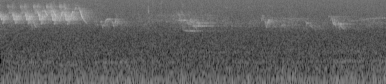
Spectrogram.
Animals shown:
Red-eyed Vireo (Vireo olivaceus), Eastern Wood-Pewee (Contopus virens), Ovenbird (Seiurus aurocapilla), Wood Thrush (Hylocichla mustelina)

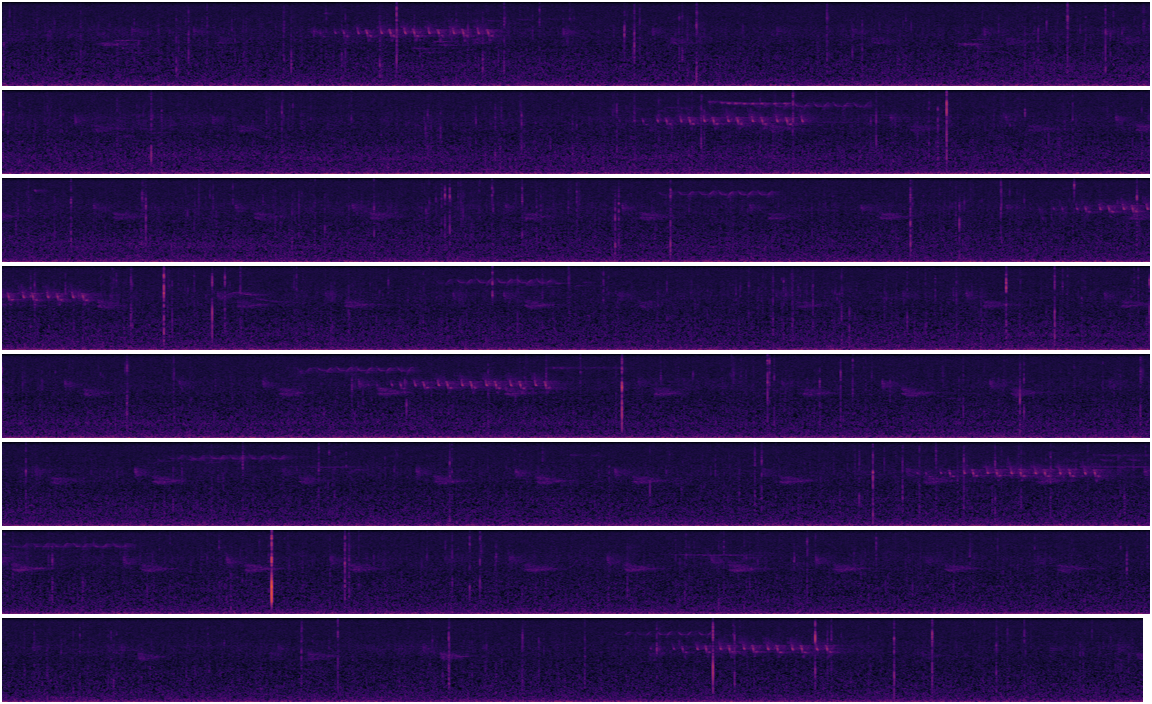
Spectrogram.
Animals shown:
Blackburnian Warbler (Setophaga fusca), Scarlet Tanager (Piranga olivacea), Eastern Wood-Pewee (Contopus virens), unidentified call, Ovenbird (Seiurus aurocapilla), Black-throated Green Warbler (Setophaga virens), Black-and-white Warbler (Mniotilta varia), Wood Thrush (Hylocichla mustelina)

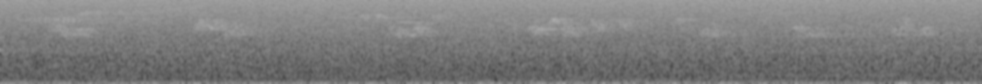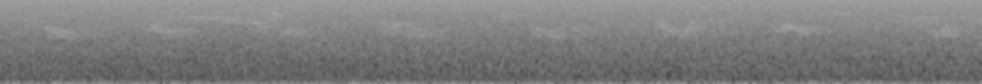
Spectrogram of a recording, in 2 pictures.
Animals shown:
Pine Warbler (Setophaga pinus), Red-eyed Vireo (Vireo olivaceus), Black-throated Green Warbler (Setophaga virens), Ovenbird (Seiurus aurocapilla)

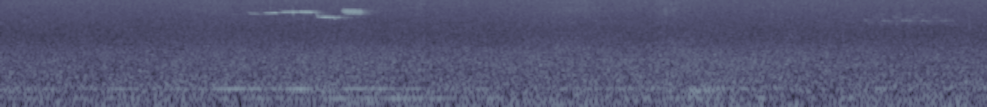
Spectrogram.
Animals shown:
Yellow-rumped Warbler (Setophaga coronata), Black-throated Green Warbler (Setophaga virens)

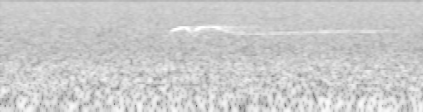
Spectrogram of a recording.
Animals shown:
Eastern Wood-Pewee (Contopus virens)

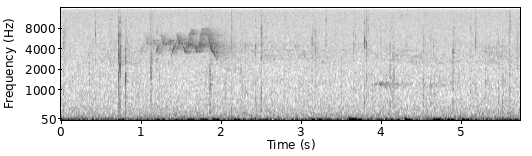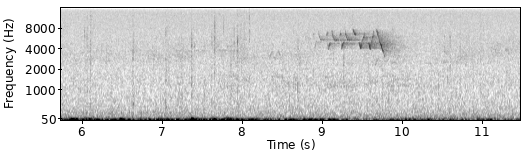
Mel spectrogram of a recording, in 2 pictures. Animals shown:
Chestnut-sided Warbler (Setophaga pensylvanica), American Crow (Corvus brachyrhynchos)

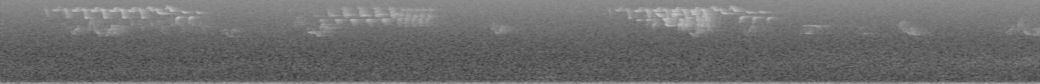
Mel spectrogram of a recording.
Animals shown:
Canada Warbler (Cardellina canadensis), Nashville Warbler (Leiothlypis ruficapilla), Black-and-white Warbler (Mniotilta varia), Red-eyed Vireo (Vireo olivaceus)

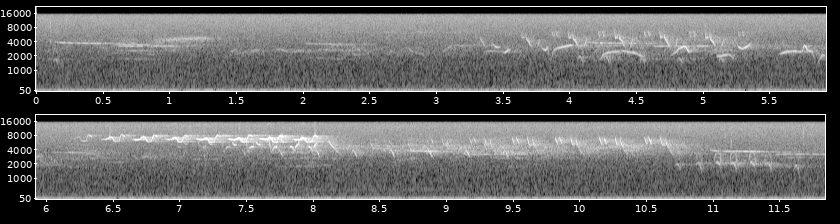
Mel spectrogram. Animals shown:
Rose-breasted Grosbeak (Pheucticus ludovicianus), Black-throated Blue Warbler (Setophaga caerulescens), Black-capped Chickadee (Poecile atricapillus), Blue Jay (Cyanocitta cristata), American Robin (Turdus migratorius), Black-and-white Warbler (Mniotilta varia), Chestnut-sided Warbler (Setophaga pensylvanica), Ovenbird (Seiurus aurocapilla)

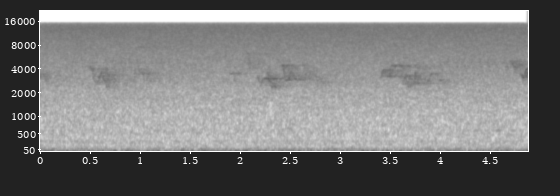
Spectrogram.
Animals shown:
Red-eyed Vireo (Vireo olivaceus)

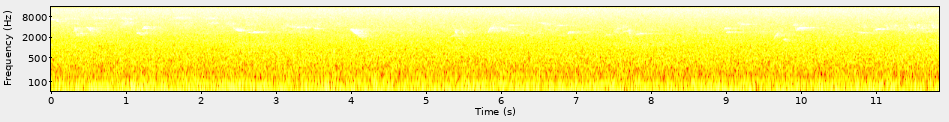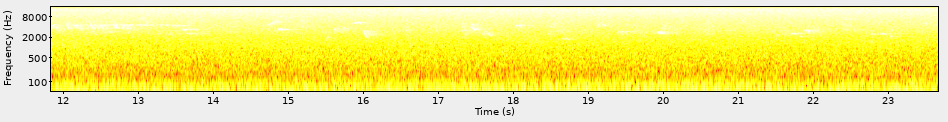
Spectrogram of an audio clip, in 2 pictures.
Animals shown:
Black-throated Green Warbler (Setophaga virens), Ovenbird (Seiurus aurocapilla), Red-eyed Vireo (Vireo olivaceus)

